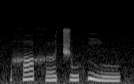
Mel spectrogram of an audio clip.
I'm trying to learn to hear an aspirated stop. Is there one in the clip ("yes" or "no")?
no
